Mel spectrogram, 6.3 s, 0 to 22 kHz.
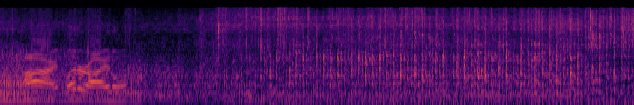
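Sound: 1946 Century Sea Maid boat engine idling

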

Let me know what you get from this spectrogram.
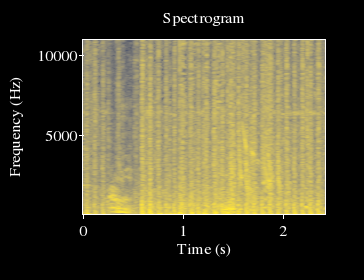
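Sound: minigun firing in the video game Predator: Hunting Grounds

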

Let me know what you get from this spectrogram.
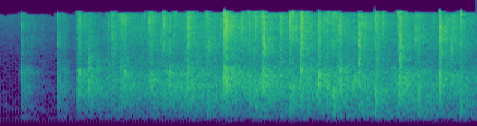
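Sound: audience applause at welcome speech

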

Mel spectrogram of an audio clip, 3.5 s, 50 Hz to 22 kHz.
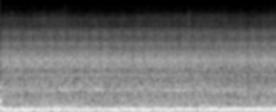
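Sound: Sany SY135C excavator engine idling

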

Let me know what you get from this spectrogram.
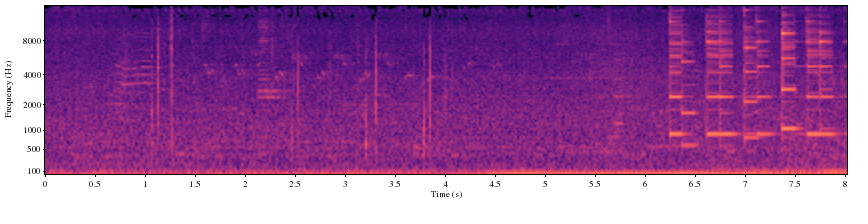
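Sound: mobile phone ringtone

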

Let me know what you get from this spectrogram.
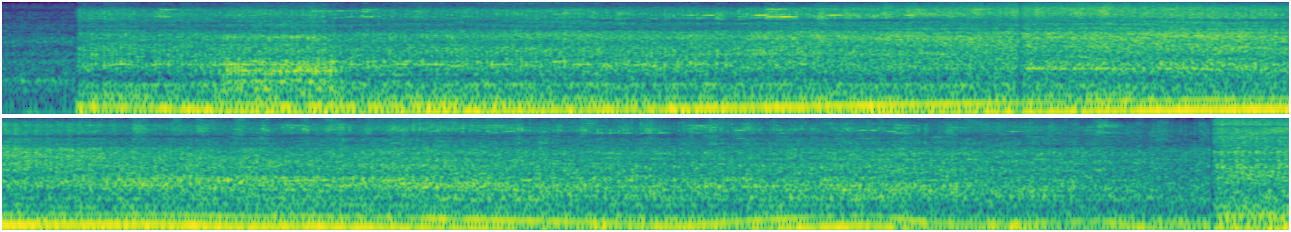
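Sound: tractor engines working on a flood embankment

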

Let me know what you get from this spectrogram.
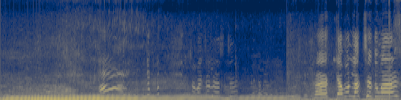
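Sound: motorcycle riding on a road

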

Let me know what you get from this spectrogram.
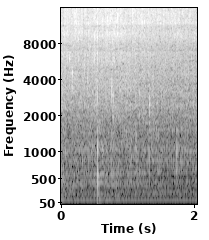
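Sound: curry leaves frying in oil

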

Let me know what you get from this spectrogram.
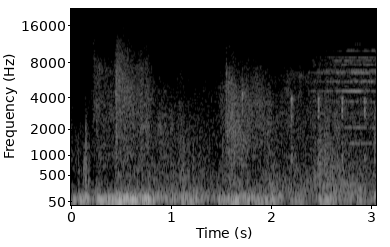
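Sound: warship secondary gun batteries firing, World of Warships video game

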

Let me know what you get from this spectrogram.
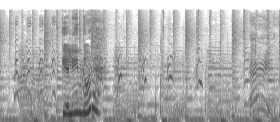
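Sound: puppy barking and yipping

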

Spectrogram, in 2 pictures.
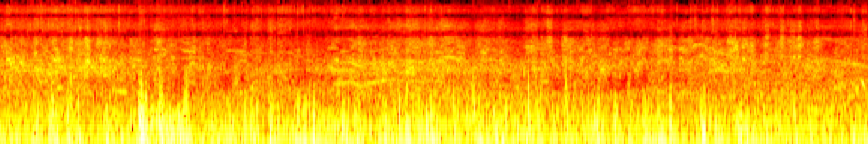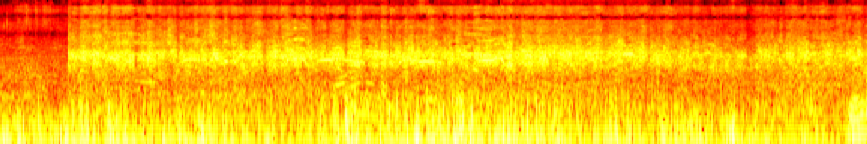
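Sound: waterfowl honking, sounding like ducks

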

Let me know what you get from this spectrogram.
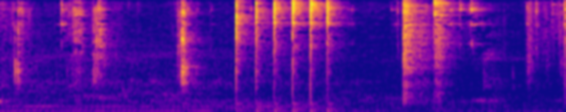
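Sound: mixing raw lime chutney ingredients in a stone mortar

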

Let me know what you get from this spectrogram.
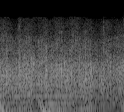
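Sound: audience applause on TV news

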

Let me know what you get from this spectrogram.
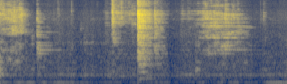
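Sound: covering pot of lentils with lid

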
